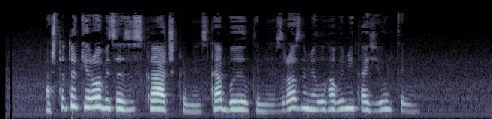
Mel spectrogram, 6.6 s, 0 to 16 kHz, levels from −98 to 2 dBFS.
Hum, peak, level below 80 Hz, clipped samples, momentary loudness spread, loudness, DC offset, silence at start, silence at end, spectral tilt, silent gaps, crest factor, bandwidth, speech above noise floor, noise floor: 50 Hz at -55 dBFS; -4 dBFS; -72 dBFS; under 0.1%; 18 LU; -24 LUFS; under 0.1%; 0.6 s; 1.05 s; -5.5 dB/octave; none; 20 dB; 11.5 kHz; 35 dB; -59 dBFS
